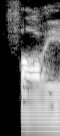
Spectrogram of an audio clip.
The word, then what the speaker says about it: Foley: um the last uh the e at the end of my name is uh e i i a lot of people have trouble pronouncing that it's uh like porsche has an e at the end porsche fale but folly is how i say it so a lot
